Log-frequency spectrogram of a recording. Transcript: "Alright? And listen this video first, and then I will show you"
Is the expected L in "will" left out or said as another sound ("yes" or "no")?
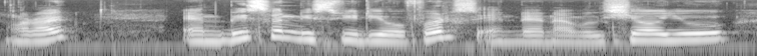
no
